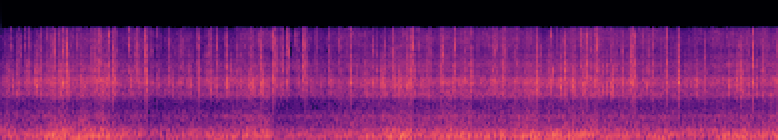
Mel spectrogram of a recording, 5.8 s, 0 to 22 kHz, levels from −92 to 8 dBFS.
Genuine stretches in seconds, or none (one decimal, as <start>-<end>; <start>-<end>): 0.0-5.8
